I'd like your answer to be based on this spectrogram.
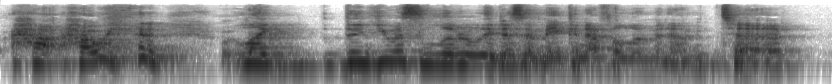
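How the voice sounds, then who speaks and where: A woman co-hosting a podcast, chatting casually over drinks with quick, sarcastic asides. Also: on the high side, animated, recorded from a distance. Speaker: podcast co-host. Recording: echoey room, voice off-mic with faint noise.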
